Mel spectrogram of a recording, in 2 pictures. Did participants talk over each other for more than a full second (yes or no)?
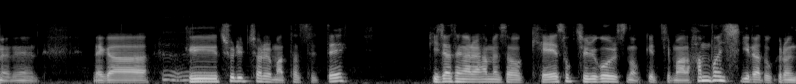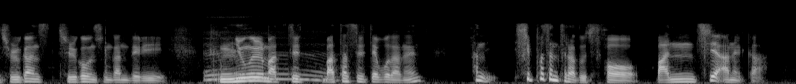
yes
